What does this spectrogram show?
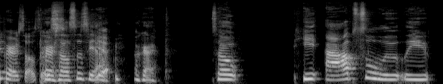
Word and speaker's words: Paracelsus: but do you say paracelsis or how do you say I say paracelsus yeah okay so he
